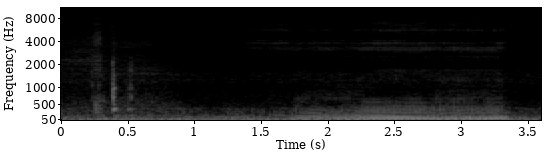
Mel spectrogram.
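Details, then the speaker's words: Dog snoring while asleep under a desk: a low, rumbling, fluttering inhalation builds over a few seconds, with a brief click early on, in a quiet room. "That was Bruno. I promise that was not me if you heard that. My dog sleeps under my desk as I work and he he is a snorer."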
